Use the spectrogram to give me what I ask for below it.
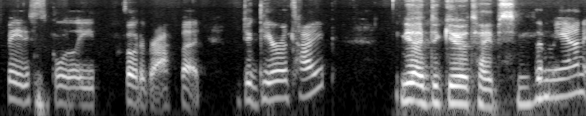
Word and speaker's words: daguerreotype: he shows Phoebe of his, I'll try to pronounce it one time, it's basically photograph, but daguerreotype.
